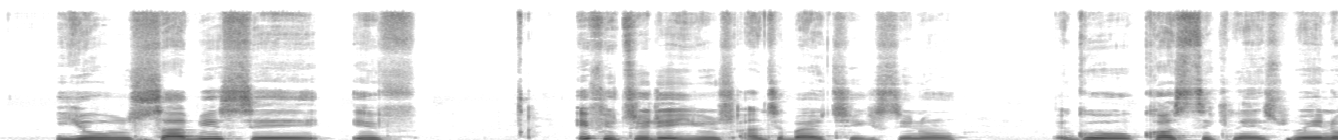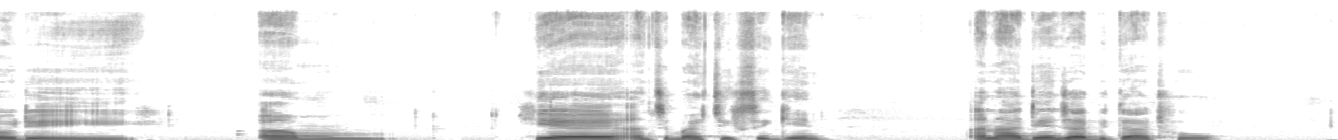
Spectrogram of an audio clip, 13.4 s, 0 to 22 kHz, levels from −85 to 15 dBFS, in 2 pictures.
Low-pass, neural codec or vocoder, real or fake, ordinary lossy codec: none; none; real; none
